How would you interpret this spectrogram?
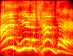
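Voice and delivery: very high, loud, crunchy shrieking alien voice. Voice actor describing their own Cupid skin voice, demonstrating an Invader Zim voice. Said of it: "mine was this very Invader Zim".

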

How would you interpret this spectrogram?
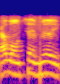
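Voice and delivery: normal talking voice

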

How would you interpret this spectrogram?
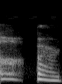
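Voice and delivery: excited, thrilled, freaking out a little with delight. Voicing Hikari, who likes animals, spotting a bird: Hikari excitedly seeing a bird. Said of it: "Hikari's probably freaking out a little bit because she likes animals".

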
